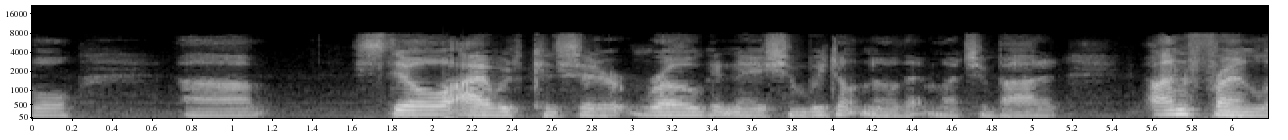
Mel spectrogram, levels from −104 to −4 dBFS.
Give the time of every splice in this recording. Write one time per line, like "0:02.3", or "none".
none

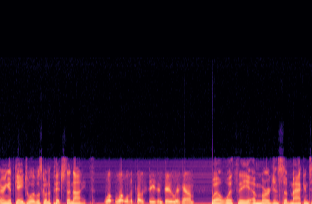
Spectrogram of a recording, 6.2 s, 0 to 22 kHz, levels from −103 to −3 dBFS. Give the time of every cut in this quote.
0:01.9
0:04.2

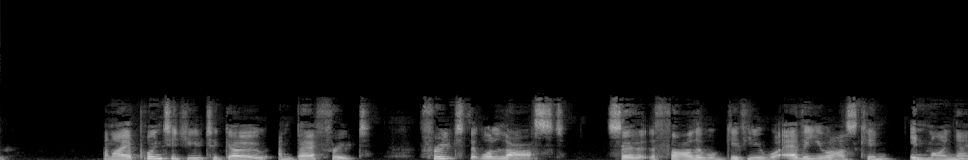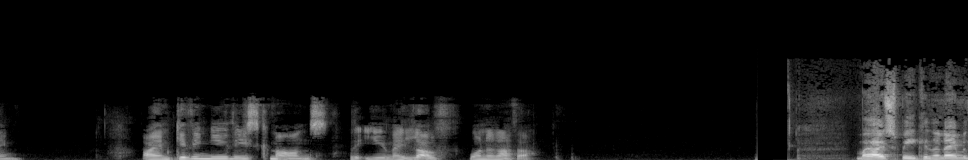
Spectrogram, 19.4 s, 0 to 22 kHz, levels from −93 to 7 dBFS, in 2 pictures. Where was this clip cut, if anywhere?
0:13.2

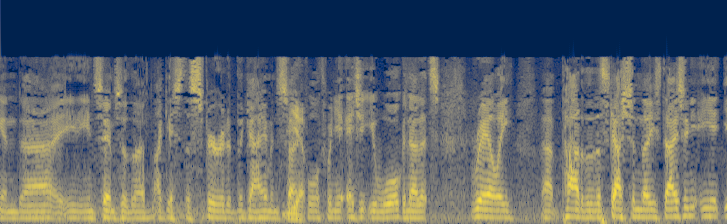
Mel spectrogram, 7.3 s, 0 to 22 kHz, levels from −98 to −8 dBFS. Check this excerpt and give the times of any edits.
0:04.0

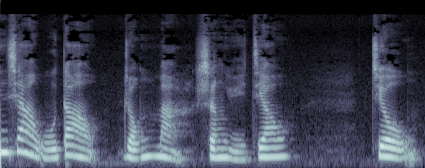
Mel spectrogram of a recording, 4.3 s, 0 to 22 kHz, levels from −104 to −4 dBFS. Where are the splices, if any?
none

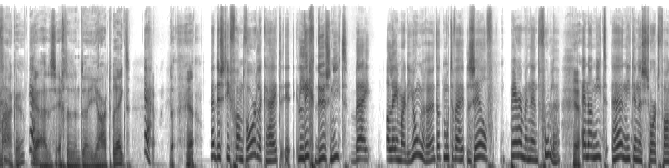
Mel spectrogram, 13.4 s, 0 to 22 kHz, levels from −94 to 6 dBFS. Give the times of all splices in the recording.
none

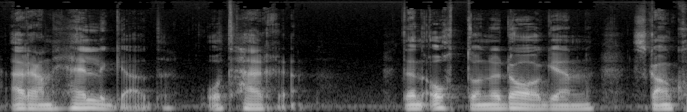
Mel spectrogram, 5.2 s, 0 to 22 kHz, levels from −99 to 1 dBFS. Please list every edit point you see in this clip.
0:02.9

